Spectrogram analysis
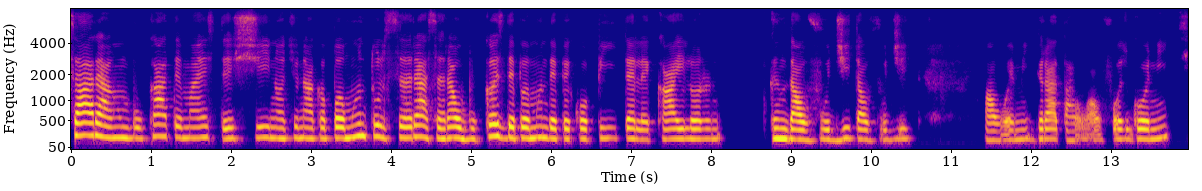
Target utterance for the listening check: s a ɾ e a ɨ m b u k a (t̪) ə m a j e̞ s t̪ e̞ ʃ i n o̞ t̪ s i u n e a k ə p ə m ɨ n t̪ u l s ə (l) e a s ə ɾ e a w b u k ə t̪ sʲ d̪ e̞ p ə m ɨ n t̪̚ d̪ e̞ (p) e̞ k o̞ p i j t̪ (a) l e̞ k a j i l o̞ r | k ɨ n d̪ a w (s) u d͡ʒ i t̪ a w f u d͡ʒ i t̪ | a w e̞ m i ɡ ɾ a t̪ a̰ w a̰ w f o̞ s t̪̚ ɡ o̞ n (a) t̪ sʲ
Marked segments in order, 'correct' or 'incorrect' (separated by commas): correct, incorrect, correct, incorrect, incorrect, incorrect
